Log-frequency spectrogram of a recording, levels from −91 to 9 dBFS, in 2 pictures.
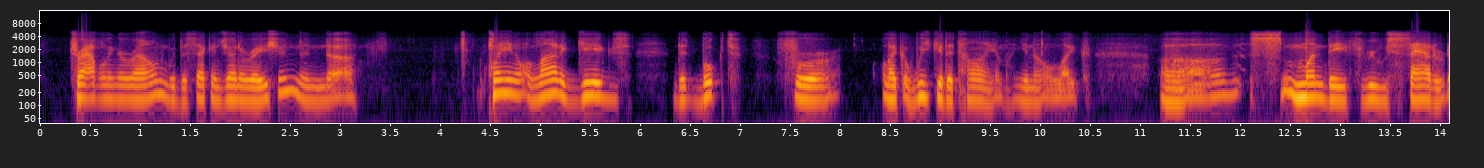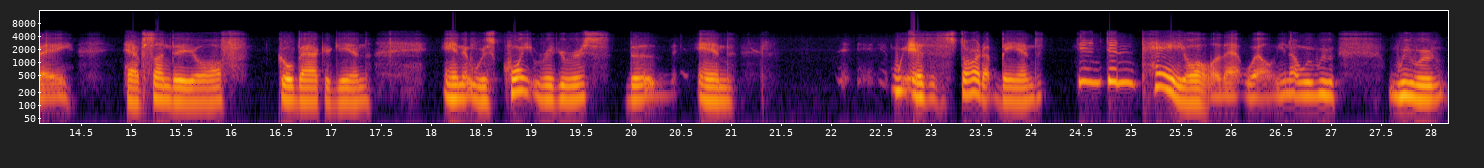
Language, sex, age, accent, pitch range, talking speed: English, male, 60-79, American, 130-170 Hz, 125 wpm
